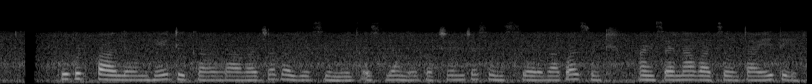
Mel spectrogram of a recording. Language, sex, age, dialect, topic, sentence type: Marathi, female, 18-24, Standard Marathi, agriculture, statement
